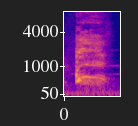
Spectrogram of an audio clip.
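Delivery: short high squealing giggle; bursting giggle. Real, not acted. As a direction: let out a quick delighted giggle. Laughs at own find.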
